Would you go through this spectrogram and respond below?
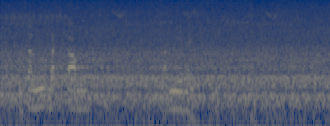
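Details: Continuous low droning hum of honey bees at the hive while capped honeycomb is harvested, even in loudness with faint voices in the background.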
